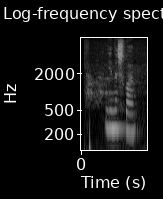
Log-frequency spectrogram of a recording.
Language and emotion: Russian, neutral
